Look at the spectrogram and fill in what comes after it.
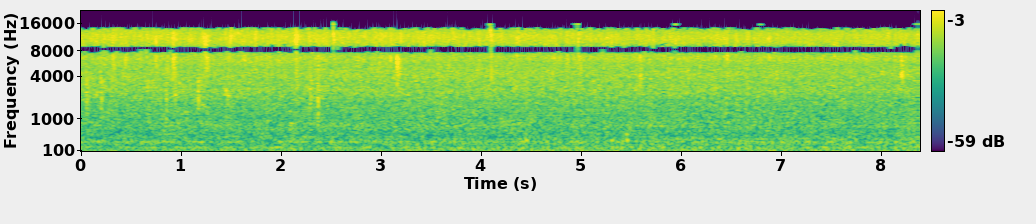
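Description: Steady rain falling, an even hiss with a few single drops ticking close by now and then.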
